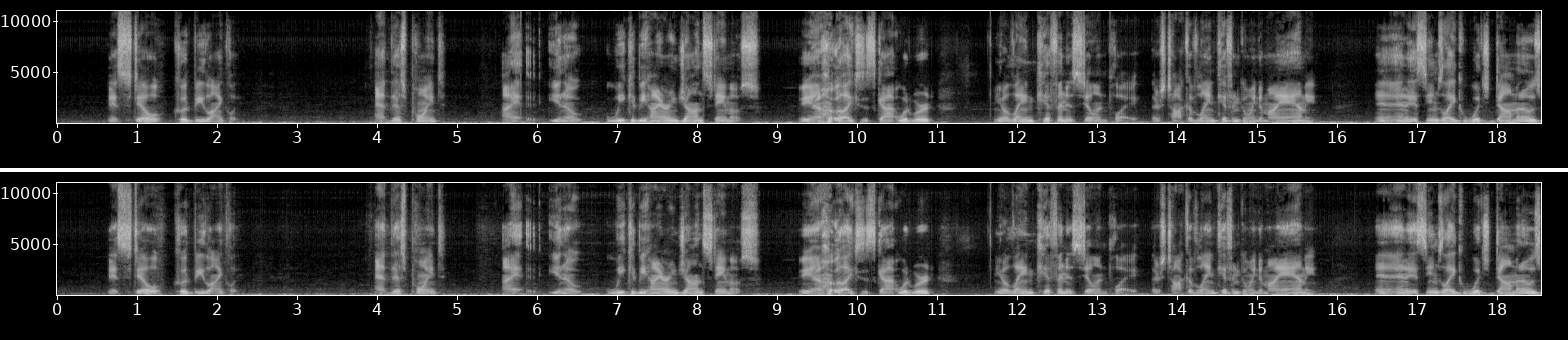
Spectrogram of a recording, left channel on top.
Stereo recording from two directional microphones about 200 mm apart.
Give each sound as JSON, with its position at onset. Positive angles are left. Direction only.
{"t": 0.6, "sound": "speech", "side_deg": 35}
{"t": 3.9, "sound": "speech", "side_deg": 35}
